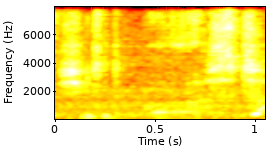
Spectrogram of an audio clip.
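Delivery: whispered grumble; soft, whispery complaint to yourself; grumbled aside. Real, not acted. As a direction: mutter it under your breath, barely voiced. Grumbling after shield blocks attacks.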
